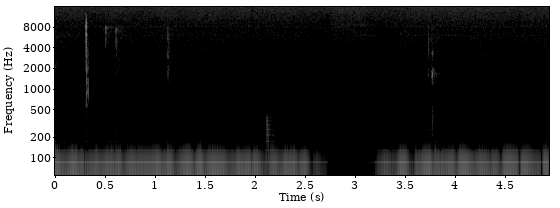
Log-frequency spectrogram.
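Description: A computer mouse clicks on a next button, a single sharp tick early on followed by a few fainter ticks, all quiet and isolated against a soft background hiss.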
